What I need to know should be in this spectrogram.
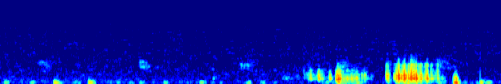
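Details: Growling noises from an empty stomach: bowel sounds.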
